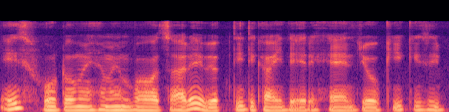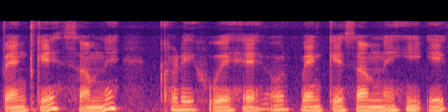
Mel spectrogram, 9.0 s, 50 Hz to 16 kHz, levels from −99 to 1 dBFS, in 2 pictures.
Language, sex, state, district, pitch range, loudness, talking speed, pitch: Hindi, male, Himachal Pradesh, Shimla, 110-135 Hz, -16 LUFS, 175 wpm, 120 Hz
